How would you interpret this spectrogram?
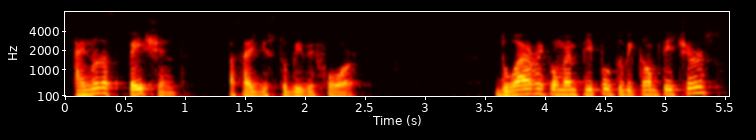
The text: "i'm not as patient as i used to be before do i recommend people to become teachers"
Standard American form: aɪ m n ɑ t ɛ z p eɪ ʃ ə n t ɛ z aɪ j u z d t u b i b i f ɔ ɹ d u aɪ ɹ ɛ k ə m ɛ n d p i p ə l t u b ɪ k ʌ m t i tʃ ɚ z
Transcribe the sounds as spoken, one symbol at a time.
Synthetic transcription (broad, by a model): aɪ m n ɑ t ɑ s p eɪ ʃ ə n t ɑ s aɪ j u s t u b i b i f ɔ ɹ d u aɪ ɹ ɛ k ə m ɛ n d p i p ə l t u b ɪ k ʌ m t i tʃ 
